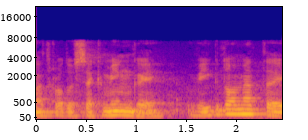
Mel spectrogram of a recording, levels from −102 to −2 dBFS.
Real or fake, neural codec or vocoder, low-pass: real; none; 7.2 kHz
